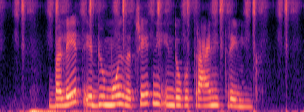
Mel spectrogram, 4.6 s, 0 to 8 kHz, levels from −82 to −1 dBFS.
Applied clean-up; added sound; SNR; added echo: none; Rattle (instrument); 13 dB; none.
